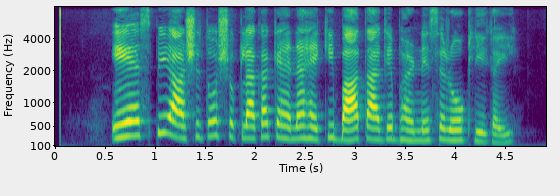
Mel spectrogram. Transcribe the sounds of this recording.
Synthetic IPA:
eːɛːspiaːʃɪt̪õʃʊklakakɛɦnaɦɛkibaːt̪aːɡebʱɐɾneseɾoːkliːɡɐiː

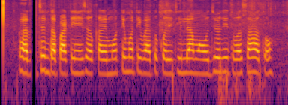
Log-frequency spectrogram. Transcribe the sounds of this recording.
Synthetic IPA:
b̥ʱaɾt̪iəd͡ʒənt̪apaɾʈinisəɾkaɾemoʈimoʈiʋat̪ũkəɾid͡ʒɪlːamãud͡ʒjoɡit̪ʋəsaɦət̪o

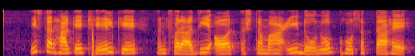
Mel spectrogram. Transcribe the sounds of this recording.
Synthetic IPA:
ɪst̪ɐɾɦakekʰeːlke | ɪnfɪɾaːd̪iʔɔːɾɪd͡ʒt̪ɪmaːid̪oːnõɦosɐk̚t̪aɦɛː

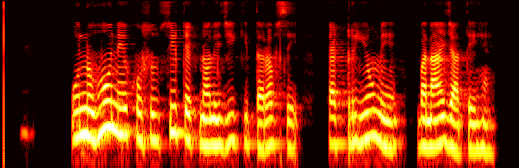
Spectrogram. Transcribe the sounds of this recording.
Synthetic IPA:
ʊnɦõnexʊsuːsiʈɛːknɔːlɔːd͡ʒikit̪ɐɾəfse | fʰɛːk̚ʈɾijõmẽbɐnaːed͡ʒaːt̪eɦɛ̃ː

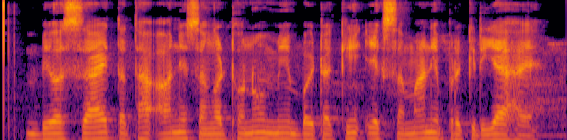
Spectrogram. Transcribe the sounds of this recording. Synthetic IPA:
bjəʋəsaːit̪ət̪ʰaʔənjəsə̃ŋɡəʈʰənõmẽbəʈʰəkẽʔeːksamaːnjəpɾəkɾijaɦɛː

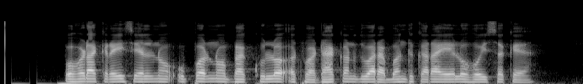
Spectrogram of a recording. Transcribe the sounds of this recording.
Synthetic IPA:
pɔɦɽakɾəjselnoʔupəɾnobʱaɡ̚kʰulːoʔə̰t̪ʰʋaɖʱakəɳd̪ʋaɾabənd̪ʱkəɾaeloɦoiʃəke

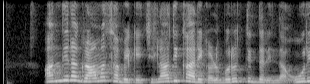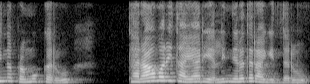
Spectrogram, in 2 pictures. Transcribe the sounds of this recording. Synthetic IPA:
ɐnd̪inɐɡɾaːmɐsɐbʱɛɡe̞d͡ʒilːaːd̪ʱikaːɾiɡɐɭubɐɾut̪ːid̪ːɐɾind̪ɐ̰ʔuːɾinɐpɾɐmukɐɾu | t̪ɐɾaːʋɐɾit̪ɐjaːɾijɐlːiniɾɐt̪ɐɾaːɡid̪ːɐɾu

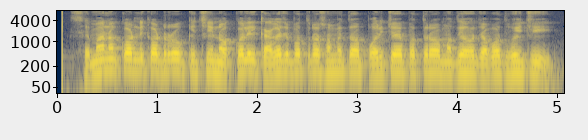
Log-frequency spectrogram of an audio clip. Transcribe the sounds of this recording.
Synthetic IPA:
semanɔŋkɔnikɔʈɔɾukit͡ʃʰinɔkɔlikaɡad͡ʒɔp̬ɔt̪ːɾɔsɔmet̪ɔpɔɾit͡ʃɔjɔpɔt̪ːɾɔmɔd̪ʱjɔd͡ʒɔbɔt̪ɦojt͡ʃʰi

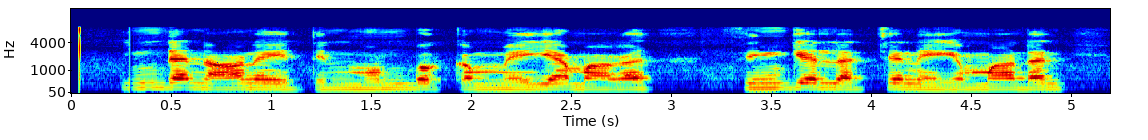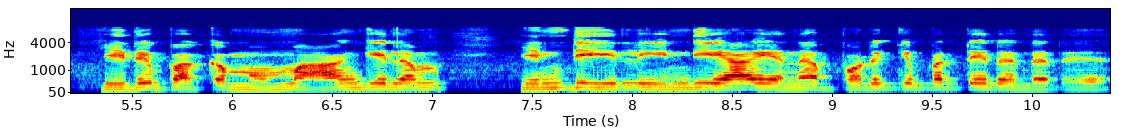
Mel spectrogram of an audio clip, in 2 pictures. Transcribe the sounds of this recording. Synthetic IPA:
ɪnd̪ɐnaːnɐjɐt̪ːɪnmʊnbɐkːɐmːɛjɐmaːɣɐ | sɪŋɡɐlɐʈ̚t͡ʃɐnɐjɐmɐɽɐn | ɪɾɯpɐkːɐmɯmaːŋɡɪlɐm | ɪnd̪ɪjɪlɪnd̪ɪjaːɛnɐpɔɽɯkːɐpːɐʈːɪɾɯnd̪ɐðɯ

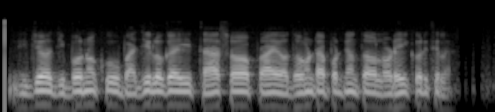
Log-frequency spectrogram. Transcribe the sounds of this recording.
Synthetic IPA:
nid͡ʒɔd͡ʒibɔnɔkubad͡ʒiloɡajt̪asɔɔpɾajɔd̪ʱɔɔʈapɔɾd͡ʒɔnt̪ɔlɔɽ̤ejkɔɾit̪ʰila

